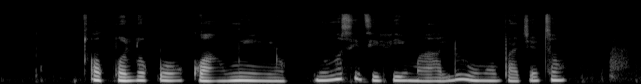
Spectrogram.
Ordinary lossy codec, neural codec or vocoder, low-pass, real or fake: none; autoencoder, 48 kHz, 128 numbers a frame, DAC-VAE, trained on Japanese speech; 10.8 kHz; fake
